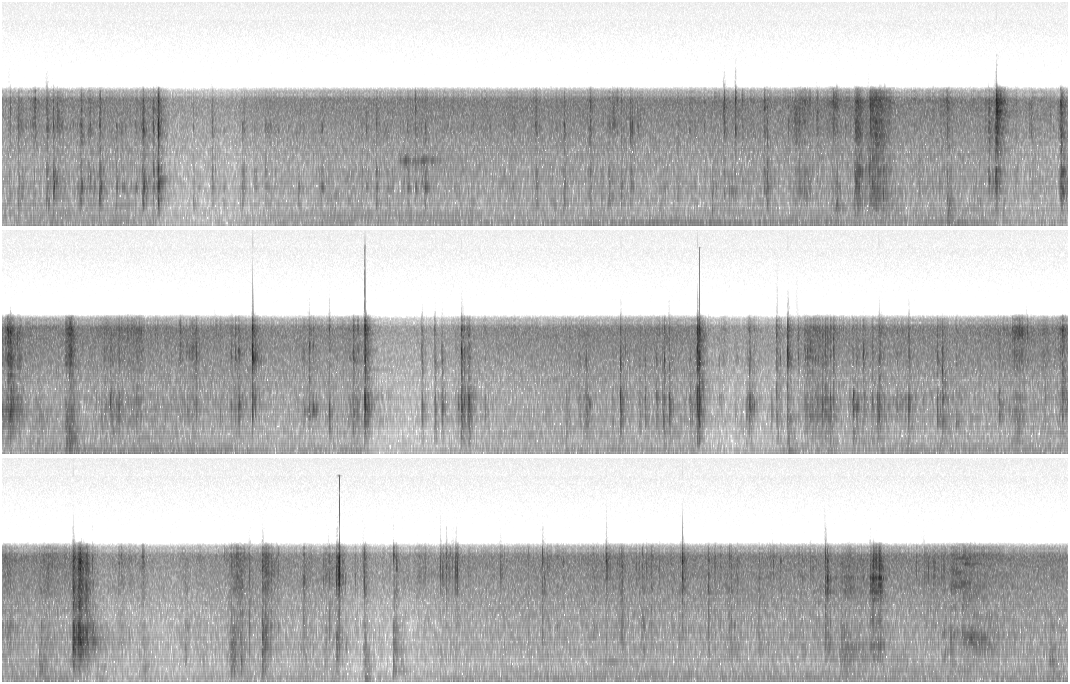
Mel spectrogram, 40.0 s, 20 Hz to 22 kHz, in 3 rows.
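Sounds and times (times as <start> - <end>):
low steady hum: 0.0 - 39.9.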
